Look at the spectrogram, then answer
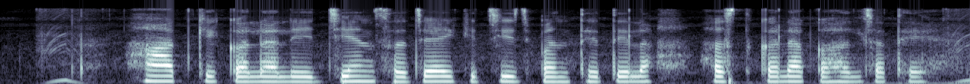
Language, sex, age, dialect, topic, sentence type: Chhattisgarhi, female, 25-30, Northern/Bhandar, agriculture, statement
